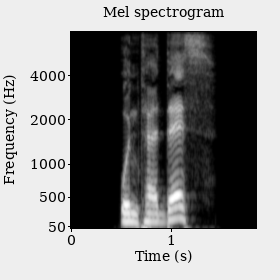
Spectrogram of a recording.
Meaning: meanwhile, in the meantime
- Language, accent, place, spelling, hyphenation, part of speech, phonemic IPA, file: German, Germany, Berlin, unterdes, un‧ter‧des, adverb, /ʊntɐˈdɛs/, De-unterdes.ogg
